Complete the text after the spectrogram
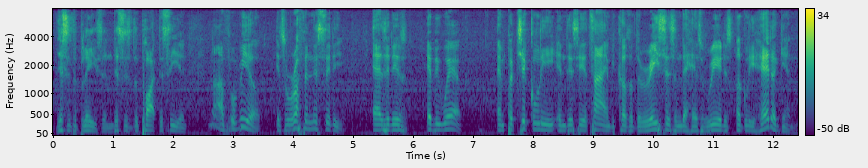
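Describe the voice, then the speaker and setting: With an expressive, sharp-toned mid-range voice, a community TV host speaks at a moderate pace with few pauses, preaching emphatically in a casual studio interview and using "this here." The low-quality recording carries a little hiss or hum.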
